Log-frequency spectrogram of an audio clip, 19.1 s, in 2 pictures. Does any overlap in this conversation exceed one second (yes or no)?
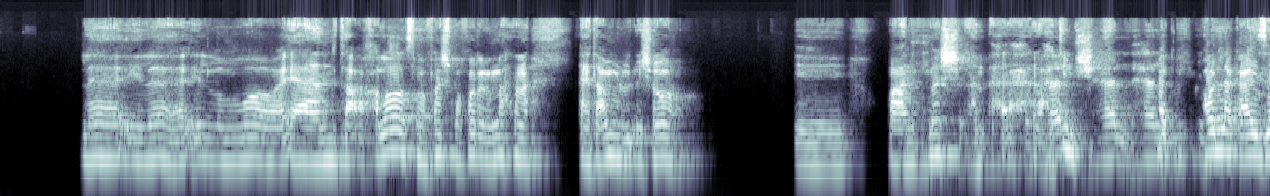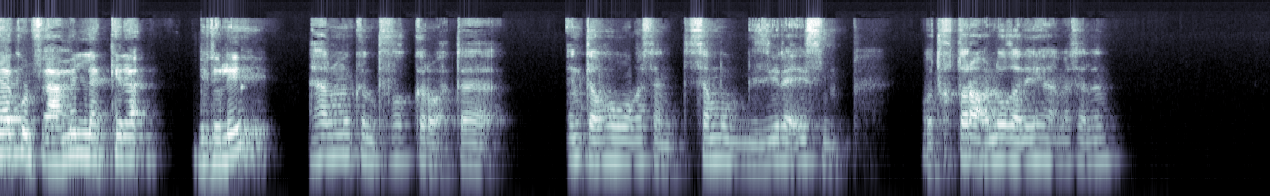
yes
